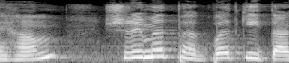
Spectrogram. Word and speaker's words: श्री: ओम श्री, श्री की मात्रा बड़ी है, लंबा खींचना है।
